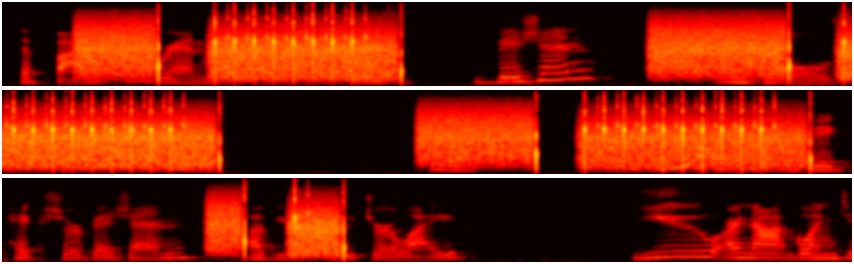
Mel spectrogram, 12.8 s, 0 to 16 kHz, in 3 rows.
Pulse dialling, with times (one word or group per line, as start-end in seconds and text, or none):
0.3-2.0 8
3.2-5.3 0
6.3-8.3 0
9.5-10.2 1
